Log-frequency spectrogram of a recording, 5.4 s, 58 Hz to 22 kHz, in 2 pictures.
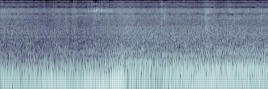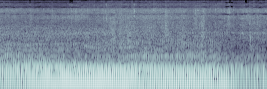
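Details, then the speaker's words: Holden VL with swapped RB30 turbo six, automatic with manual valve body, big exhaust, no bonnet, first drive: loud turbo six pulls through the revs but the note stutters and turns ragged under load, misfiring and breaking up under load. "Sounds very naughty. Definitely breaking up though."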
